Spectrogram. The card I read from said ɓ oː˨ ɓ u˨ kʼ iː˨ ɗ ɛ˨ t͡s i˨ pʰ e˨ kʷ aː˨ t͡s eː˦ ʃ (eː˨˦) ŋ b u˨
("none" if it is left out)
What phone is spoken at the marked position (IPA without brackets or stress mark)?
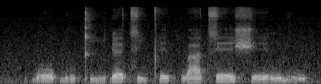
eː˨˦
